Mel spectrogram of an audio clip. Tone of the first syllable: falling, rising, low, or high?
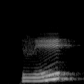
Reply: rising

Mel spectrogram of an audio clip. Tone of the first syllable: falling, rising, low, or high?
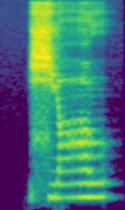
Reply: high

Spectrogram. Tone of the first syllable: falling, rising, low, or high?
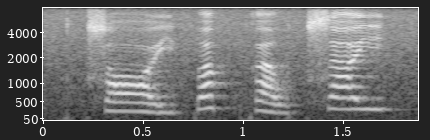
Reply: low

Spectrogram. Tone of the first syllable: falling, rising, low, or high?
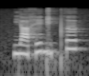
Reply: low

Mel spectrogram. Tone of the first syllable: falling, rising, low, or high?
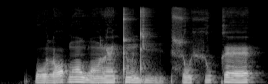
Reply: low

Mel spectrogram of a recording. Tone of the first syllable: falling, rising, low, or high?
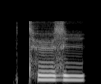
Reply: high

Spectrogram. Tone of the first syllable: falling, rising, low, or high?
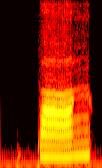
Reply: rising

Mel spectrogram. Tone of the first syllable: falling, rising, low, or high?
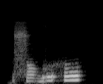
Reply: low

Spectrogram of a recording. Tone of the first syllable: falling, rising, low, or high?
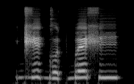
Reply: high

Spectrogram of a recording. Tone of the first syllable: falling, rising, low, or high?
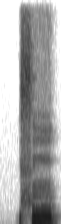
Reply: high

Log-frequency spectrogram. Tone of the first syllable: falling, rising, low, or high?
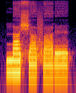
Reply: high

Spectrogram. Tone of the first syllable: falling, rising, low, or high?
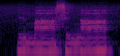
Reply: low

